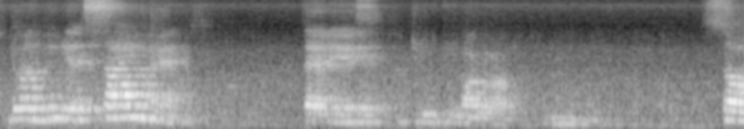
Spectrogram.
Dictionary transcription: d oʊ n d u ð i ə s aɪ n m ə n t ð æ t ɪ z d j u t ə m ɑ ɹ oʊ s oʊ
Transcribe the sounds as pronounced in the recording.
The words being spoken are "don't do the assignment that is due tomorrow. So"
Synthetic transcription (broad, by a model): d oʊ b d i ə s aɪ n m ə n t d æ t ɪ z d j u t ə ɑ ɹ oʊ s oʊ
